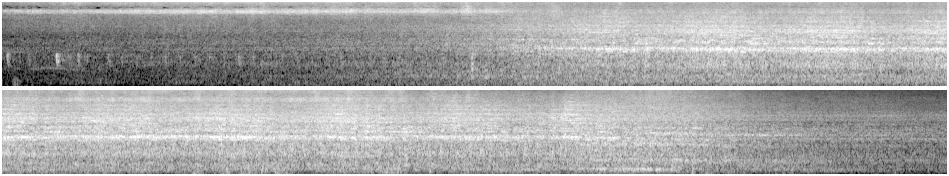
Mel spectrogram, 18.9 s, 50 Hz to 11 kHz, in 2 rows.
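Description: AIACE high-speed diagnostic train (ETR 500 Y1) passing through a station on a curve. It swells as it approaches, runs loud past the platform with a steady high wheel squeal and rolling wheel noise, then fades over the last few seconds.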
